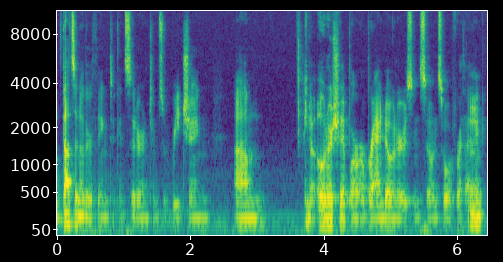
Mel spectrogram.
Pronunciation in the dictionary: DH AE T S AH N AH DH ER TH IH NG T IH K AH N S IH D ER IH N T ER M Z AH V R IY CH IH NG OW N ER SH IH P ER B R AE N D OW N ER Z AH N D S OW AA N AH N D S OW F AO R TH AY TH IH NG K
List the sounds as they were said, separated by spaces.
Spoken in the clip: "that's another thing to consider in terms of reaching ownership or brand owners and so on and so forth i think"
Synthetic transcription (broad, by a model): DH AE T S AH N AH DH ER TH IH NG T IH K AH N S IH D ER IH N T ER M Z AH V R IY CH IH NG OW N ER SH IH P ER B R AE N D OW N ER Z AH N S OW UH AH N S OW F AO R TH AY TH IH NG K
